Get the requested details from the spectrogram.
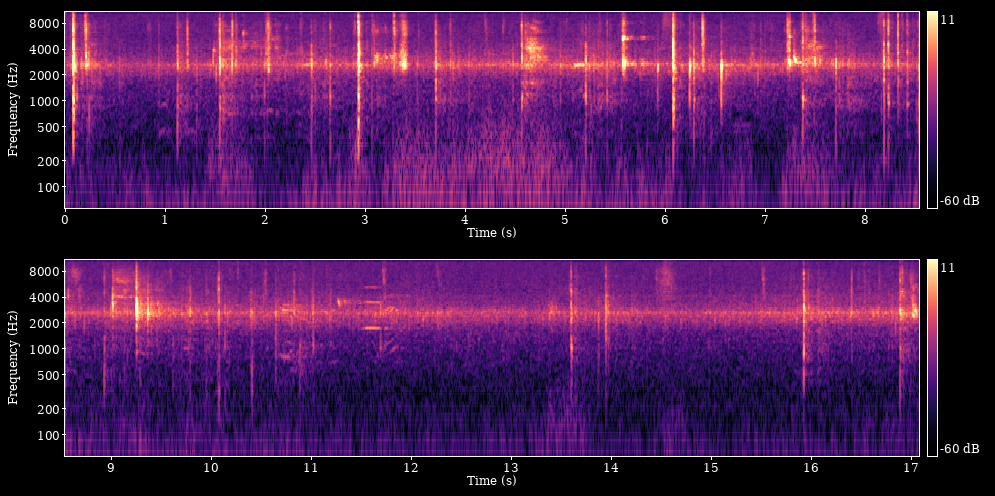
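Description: A tennis ball is struck back and forth with rackets, with sharp pops.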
